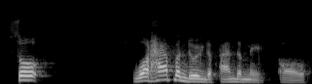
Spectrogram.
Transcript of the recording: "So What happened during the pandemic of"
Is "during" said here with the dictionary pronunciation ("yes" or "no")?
no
